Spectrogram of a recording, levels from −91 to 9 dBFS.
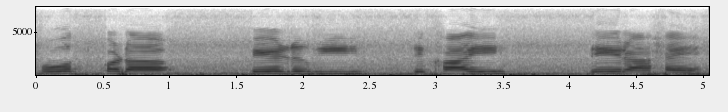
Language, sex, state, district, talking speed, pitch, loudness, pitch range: Hindi, female, Haryana, Rohtak, 95 wpm, 240 Hz, -14 LUFS, 235-245 Hz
